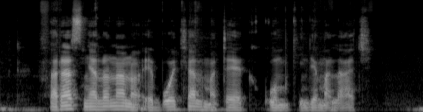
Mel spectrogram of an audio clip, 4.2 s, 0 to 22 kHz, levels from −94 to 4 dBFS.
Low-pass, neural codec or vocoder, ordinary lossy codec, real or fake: none; vocoder, 44.1 kHz, 128 mel bands, Pupu-Vocoder; none; fake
